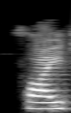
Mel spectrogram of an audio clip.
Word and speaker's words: fight: أو يناضل من أجل fight for الgh silent يأخذ حمام have a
